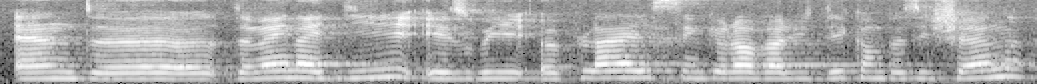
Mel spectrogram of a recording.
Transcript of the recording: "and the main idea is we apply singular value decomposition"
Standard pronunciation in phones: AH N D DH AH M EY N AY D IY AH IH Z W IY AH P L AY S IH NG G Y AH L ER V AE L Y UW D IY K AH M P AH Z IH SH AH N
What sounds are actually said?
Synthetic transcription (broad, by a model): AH N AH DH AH M EY N AY D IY IH Z W IY AH P L AY S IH NG G Y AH L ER V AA L Y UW D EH K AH M P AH Z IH SH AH N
